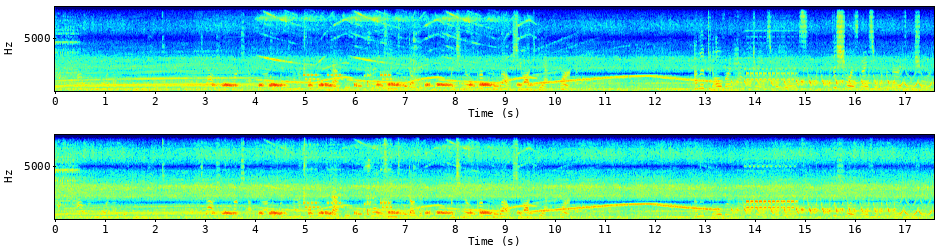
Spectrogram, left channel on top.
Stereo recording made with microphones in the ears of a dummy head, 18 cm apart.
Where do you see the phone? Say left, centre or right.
right.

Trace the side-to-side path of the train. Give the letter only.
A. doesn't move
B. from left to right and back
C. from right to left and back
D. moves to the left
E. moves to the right
A.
